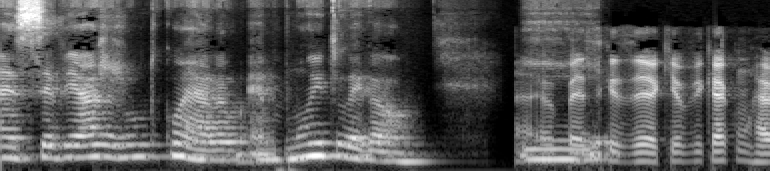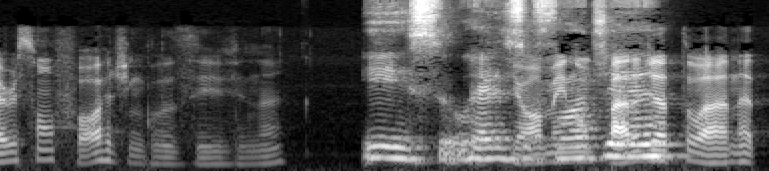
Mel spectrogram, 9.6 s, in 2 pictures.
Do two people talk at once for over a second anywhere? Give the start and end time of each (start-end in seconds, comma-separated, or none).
7.7-9.0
